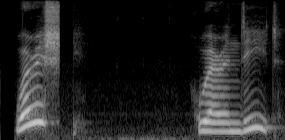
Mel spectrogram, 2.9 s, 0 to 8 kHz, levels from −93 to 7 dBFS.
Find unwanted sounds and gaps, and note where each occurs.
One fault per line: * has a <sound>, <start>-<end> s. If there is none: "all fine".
* has a dropout, 0.6-0.7 s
